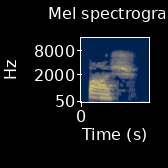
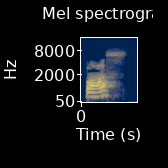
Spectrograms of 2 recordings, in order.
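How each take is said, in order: First: पाश ending in a hushing "sh"; palatal sh. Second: पास ending in a crisp "s"; dental s. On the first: Teacher drilling sound differences, पाश with final sh. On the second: Teacher drilling sound differences, पास with final s. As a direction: say पास with the tongue at the gums for s. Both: Shown as a demonstration. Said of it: "उच्चारण करते हुए अंतर समझिए".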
